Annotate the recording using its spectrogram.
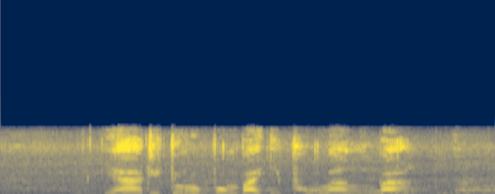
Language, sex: Southern Sotho, male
